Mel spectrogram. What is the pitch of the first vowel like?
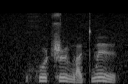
high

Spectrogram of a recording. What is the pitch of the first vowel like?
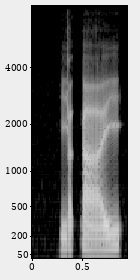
rising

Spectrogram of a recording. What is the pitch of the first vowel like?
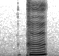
rising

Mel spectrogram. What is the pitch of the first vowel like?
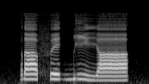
high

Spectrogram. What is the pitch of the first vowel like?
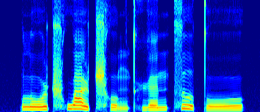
rising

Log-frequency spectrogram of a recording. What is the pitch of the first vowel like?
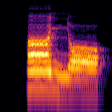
high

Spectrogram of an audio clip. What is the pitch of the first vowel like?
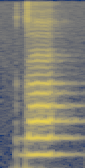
high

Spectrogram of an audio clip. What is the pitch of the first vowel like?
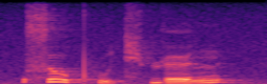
falling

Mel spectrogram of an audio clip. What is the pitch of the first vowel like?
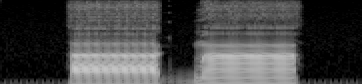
low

